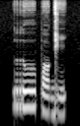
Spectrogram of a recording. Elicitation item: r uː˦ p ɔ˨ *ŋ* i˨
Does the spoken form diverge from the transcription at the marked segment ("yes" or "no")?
yes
